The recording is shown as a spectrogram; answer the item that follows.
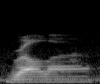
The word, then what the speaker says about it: relatives: so it makes a difference where you put the accent. Relatives, okay? Oh, boys, my machine is fooling me here. Tivs. Yeah, relatives. Yeah, so the accent, the emphasis on the first syllable.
